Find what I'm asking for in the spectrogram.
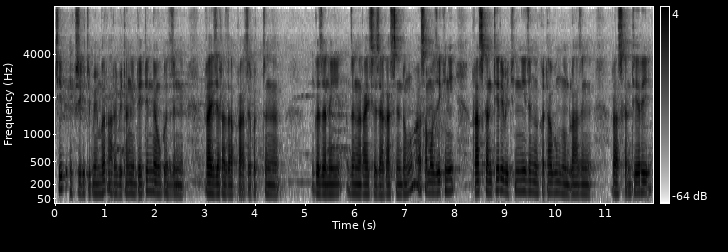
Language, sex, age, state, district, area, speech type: Bodo, male, 30-45, Assam, Udalguri, urban, spontaneous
